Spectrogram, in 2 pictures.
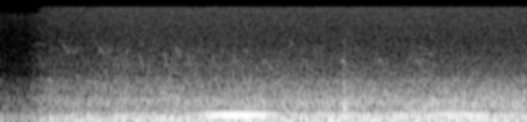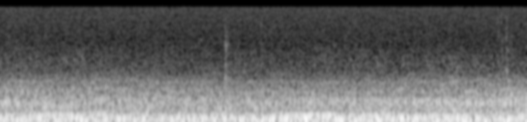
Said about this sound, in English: Is that an aeroplane going over? I think it's just cars. I definitely hear an aeroplane. Oh, now there is, yeah.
